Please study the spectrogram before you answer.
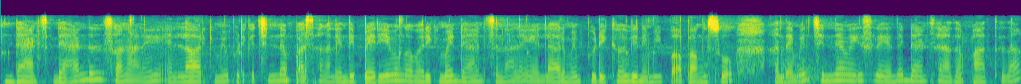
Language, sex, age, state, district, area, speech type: Tamil, female, 30-45, Tamil Nadu, Cuddalore, rural, spontaneous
